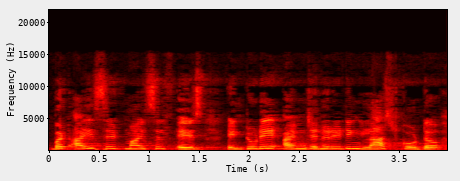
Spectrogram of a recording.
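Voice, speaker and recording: A woman's voice: high voice, steady tone, moderate pace, fairly bright tone. A woman in her twenties with an Indian accent, making an earnest, unscripted request from the audience as a startup founder. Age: 20s. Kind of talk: unscripted public request to a leader. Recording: echoey hall microphone with background noise.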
